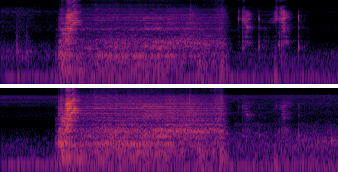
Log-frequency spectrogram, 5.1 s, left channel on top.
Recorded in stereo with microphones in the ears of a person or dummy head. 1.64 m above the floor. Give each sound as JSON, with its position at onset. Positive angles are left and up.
{"t": 0.8, "sound": "a sliding door", "side_deg": -75, "distance_m": 3.0}
{"t": 3.6, "sound": "whispering", "side_deg": 85, "distance_m": 1.6}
